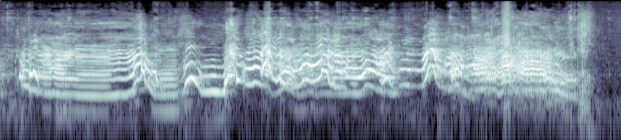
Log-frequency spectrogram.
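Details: Pet dogs making weird noises: a steady, wavering howl that slides up into quick rising-and-falling whines and yelps, followed by a rapid run of warbling, yodel-like cries lasting about five seconds before fading to quiet.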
